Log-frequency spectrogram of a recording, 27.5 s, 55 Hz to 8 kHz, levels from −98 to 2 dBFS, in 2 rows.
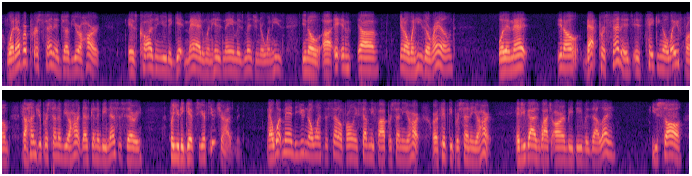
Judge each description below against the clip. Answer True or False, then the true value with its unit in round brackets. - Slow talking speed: False (195 wpm)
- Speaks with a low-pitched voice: False (145 Hz)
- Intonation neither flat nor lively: True (3.2 semitones)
